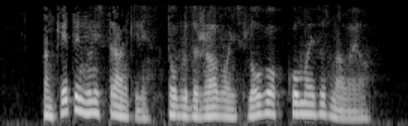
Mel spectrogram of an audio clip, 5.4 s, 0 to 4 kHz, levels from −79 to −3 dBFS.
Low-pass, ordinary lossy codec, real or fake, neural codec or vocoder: 3.6 kHz; AAC, 16 kbps; fake; codec, 16 kHz, 8 kbps, FreqCodec, smaller model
